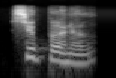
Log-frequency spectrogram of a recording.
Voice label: "supernal", Indian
